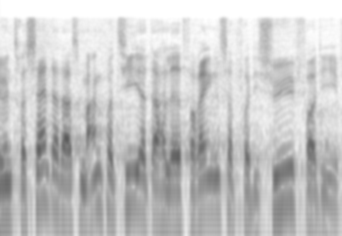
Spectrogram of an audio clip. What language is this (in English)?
Danish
